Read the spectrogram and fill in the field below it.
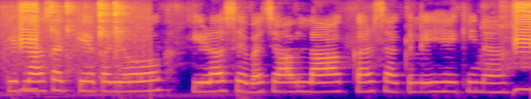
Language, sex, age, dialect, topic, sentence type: Magahi, female, 18-24, Central/Standard, agriculture, question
